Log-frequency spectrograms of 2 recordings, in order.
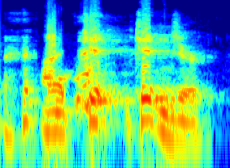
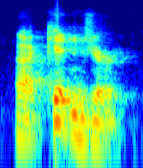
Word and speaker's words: Kittinger: Kittinger. Kittinger. All right. Well, at least I didn't say I didn't butcher it. I almost I had the idea. The G is silent.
